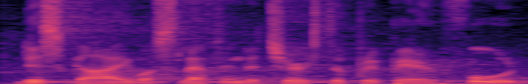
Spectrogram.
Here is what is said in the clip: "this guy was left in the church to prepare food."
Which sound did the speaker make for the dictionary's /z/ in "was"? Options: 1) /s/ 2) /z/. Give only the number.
1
